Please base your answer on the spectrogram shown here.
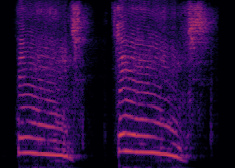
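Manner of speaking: put-on, very high, shrill, loud shout. Voicing a character who accuses the party of theft: shouting in character. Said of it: "she just starts shouting".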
